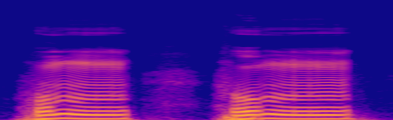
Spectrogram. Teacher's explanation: Kita akan lafalkan mimnya dengan suara gunnah, ya. Hum, seperti itu.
